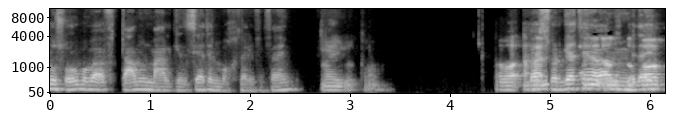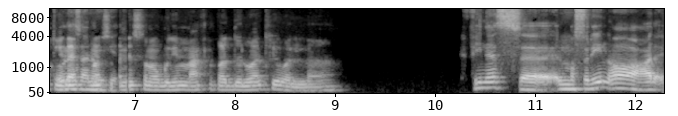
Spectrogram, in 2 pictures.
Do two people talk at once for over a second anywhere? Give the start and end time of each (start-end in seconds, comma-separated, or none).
4.8-7.0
